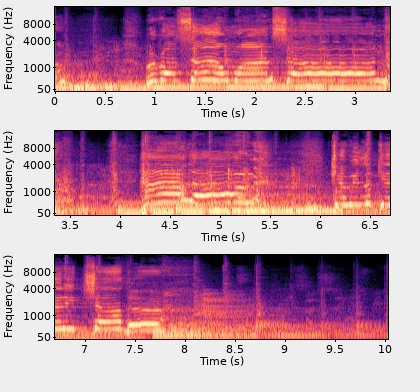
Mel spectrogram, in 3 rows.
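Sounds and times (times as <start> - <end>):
man singing: 0.0 - 9.4
acoustic guitar: 0.0 - 10.0
bass guitar: 0.0 - 10.0.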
